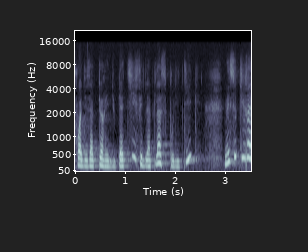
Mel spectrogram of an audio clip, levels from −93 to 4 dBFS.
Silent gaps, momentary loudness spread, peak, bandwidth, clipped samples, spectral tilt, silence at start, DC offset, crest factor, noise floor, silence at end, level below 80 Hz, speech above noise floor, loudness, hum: none; 9 LU; -6 dBFS; 15 kHz; under 0.1%; -6.5 dB/octave; 0 s; under 0.1%; 18 dB; -46 dBFS; 0 s; -64 dBFS; 23 dB; -24 LUFS; none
